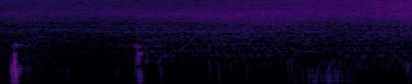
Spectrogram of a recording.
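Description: Two soft, low thumps about two-thirds of a second apart, over a faint background of room tone.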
